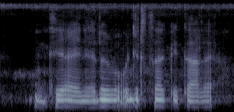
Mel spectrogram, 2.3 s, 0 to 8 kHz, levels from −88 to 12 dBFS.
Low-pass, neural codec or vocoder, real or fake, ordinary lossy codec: 7.2 kHz; codec, 16 kHz, 8 kbps, FunCodec, trained on LibriTTS, 25 frames a second; fake; none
